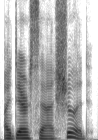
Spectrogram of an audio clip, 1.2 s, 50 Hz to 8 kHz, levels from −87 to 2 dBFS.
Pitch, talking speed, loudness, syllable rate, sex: 170 Hz, 245 wpm, -16 LUFS, 4.6 syllables/s, female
